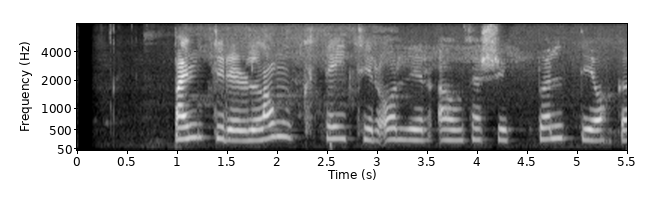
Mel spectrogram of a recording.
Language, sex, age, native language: Icelandic, female, 11, Icelandic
